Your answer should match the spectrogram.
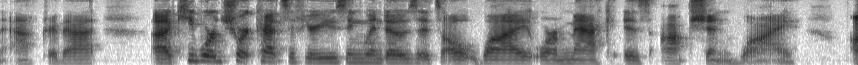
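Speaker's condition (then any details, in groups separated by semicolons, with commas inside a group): No condition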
